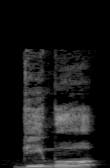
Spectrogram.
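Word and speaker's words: נמרוד: 그러면서 세상에 첫 용사라고 하고 있습니다 이름은 히브리어로 발음으로 니모로드 림으로도 일본 사람들이 발음하는 거 같아요 그것은 그가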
